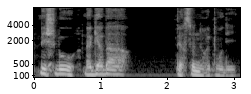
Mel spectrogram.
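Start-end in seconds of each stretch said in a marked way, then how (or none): 0.1-1.5 understated cry for servants, pitch lifted; mild frantic call. A narrator's reading. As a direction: call out urgently without really shouting. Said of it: "se pendit à la sonnette et cria".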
